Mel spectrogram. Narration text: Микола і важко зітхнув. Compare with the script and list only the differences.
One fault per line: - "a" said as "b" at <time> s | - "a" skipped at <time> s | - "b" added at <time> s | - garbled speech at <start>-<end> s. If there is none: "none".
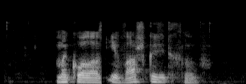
none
